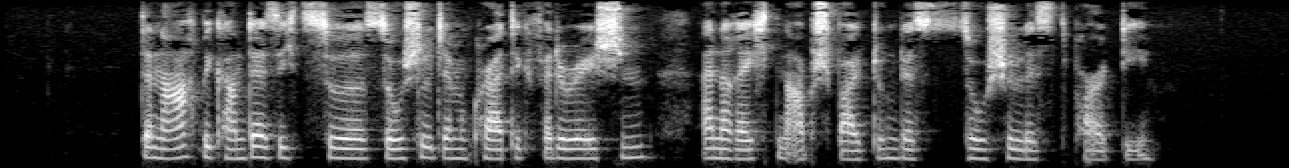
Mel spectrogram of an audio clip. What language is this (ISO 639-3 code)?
deu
